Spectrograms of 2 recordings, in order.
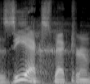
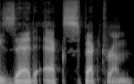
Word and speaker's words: ZX Spectrum: the zx spectrum which damien helped me with the pronunciation of that because i was calling it the zx spectrum for my whole life and apparently it is the zx spectrum savison has released a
